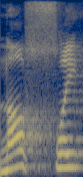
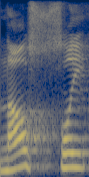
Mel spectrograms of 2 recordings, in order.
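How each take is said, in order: Both takes have the same delivery.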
